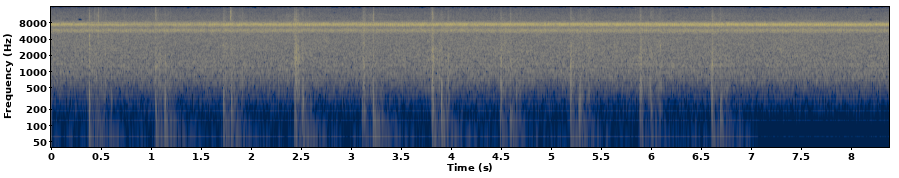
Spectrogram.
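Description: Steady chirring of crickets as a background ambience, with soft, evenly spaced footstep taps about three every two seconds.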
